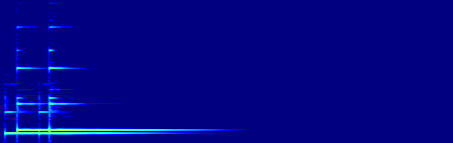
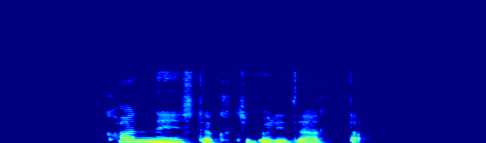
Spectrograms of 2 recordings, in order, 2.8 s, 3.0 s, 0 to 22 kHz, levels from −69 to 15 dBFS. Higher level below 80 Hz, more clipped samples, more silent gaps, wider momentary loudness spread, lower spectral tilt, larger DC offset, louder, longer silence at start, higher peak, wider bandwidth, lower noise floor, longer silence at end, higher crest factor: second, -84 dBFS vs -76 dBFS; neither; neither; first, 20 LU vs 12 LU; second, 4 dB/octave vs -6.5 dB/octave; neither; first, -22 LUFS vs -26 LUFS; second, 0.05 s vs 0.65 s; second, -14 dBFS vs -10 dBFS; first, over 20 kHz vs 11.5 kHz; about the same, -89 dBFS vs -89 dBFS; first, 1.6 s vs 0.8 s; about the same, 16 dB vs 18 dB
